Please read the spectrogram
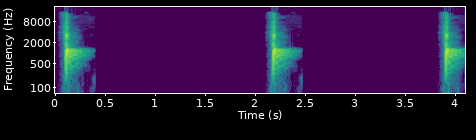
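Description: Three identical short pop sound effects, about two seconds apart, each dying away within a fraction of a second, as on-screen elements pop into view.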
